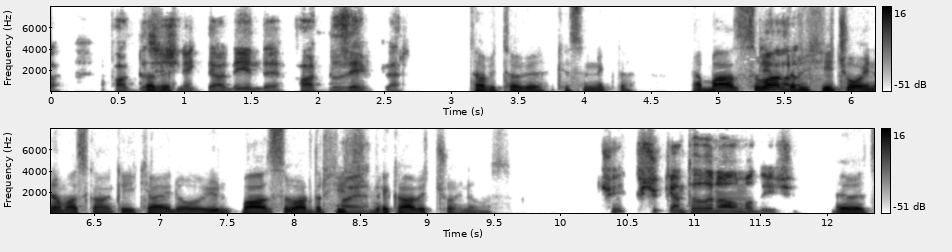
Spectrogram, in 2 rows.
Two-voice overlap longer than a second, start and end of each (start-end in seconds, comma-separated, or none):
none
